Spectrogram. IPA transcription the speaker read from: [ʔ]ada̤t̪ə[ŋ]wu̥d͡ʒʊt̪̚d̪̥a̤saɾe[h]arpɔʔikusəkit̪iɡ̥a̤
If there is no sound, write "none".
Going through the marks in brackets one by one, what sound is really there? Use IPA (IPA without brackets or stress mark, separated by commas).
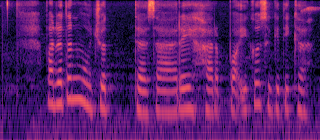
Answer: p, n, h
